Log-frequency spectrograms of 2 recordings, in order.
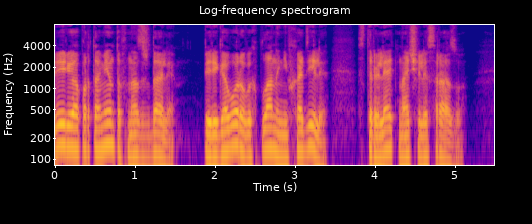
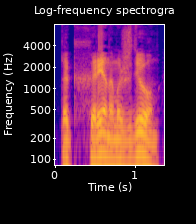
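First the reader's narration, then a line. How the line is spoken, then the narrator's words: Angry curt remark. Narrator (Russian): зло бросил слон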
